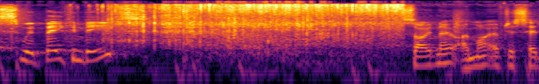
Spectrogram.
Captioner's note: beads trickling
